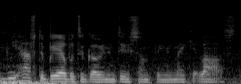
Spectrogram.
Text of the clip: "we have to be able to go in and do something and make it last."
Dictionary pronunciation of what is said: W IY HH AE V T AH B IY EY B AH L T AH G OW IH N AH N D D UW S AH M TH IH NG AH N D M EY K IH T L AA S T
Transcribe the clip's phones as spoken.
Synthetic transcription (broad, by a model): W IY HH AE F T AH B IY EY B L T AH G OW IH N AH N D D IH S AH M TH IH NG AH N M EY K IH T L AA S T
